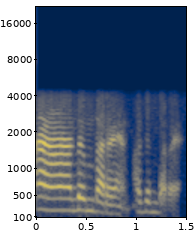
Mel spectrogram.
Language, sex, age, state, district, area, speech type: Malayalam, female, 45-60, Kerala, Pathanamthitta, rural, conversation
